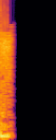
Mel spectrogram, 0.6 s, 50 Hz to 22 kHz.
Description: • 00s Prominent Steel Snare Drum Sound F Key 52.wav
Royality free snare drum sound tuned to the F note. Loudest frequency: 2327Hz
00s-prominent-steel-snare-drum-sound-f-key-52-NOd.wav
